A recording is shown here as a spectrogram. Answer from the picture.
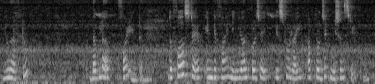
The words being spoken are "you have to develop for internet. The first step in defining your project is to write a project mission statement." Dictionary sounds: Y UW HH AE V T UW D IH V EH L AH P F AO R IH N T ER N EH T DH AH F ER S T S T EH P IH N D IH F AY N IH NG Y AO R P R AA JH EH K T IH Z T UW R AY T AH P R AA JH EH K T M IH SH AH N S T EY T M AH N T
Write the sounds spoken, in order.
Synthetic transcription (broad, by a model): Y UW HH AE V T UW D IH V EH L AH P F AO R IH N T ER N EH T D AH F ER T S T EH P IH N D IH F AY N IH NG Y AO R P R AA JH EH K T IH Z T UW R AY T AH P R AA JH EH K T M IH SH AH N S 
